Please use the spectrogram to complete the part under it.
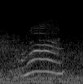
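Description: A house cat gives a single clear meow, rising and falling in pitch, close by over a quiet indoor background.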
